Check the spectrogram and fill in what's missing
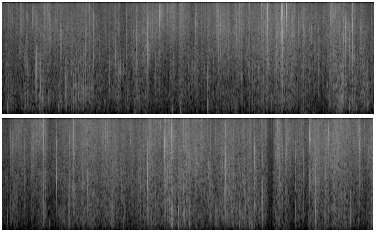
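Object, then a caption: Silicone ear of a binaural microphone. A thin wooden stick, held by fingers with long painted nails, scratches and rubs inside the hollow ear canal of a soft silicone binaural microphone ear. The result is a steady, quiet stream of dense, crackly scratching made of many quick, short bursts with a bright, airy edge and little low end.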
